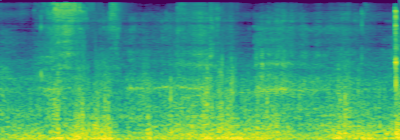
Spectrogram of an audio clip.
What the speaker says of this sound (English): you feel the wind even more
